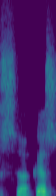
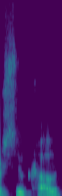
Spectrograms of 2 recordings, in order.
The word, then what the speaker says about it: Sukkot: it also is the holiday of circus or sukkot the some people like to pronounce it and um sukkot is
